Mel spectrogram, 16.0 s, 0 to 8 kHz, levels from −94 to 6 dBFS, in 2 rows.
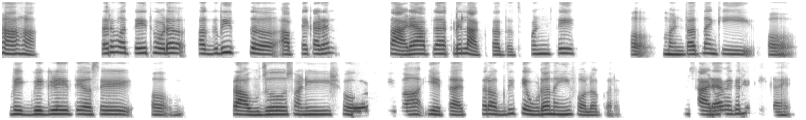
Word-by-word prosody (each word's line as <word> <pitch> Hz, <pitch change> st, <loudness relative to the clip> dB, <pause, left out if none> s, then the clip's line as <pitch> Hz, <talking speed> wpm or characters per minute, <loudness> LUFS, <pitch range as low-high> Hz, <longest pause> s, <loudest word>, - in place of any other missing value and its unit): हां, 230 Hz, -1 st, +3 dB
हां. 210 Hz, -5 st, -1 dB, 0.7 s
तर 260 Hz, +4 st, +2 dB
मग 285 Hz, -, +2 dB
ते 265 Hz, +1 st, +5 dB
थोडं 265 Hz, -1 st, +2 dB, 0.2 s
अगदीच 280 Hz, +5 st, +1 dB
आपल्याकडे 225 Hz, +2 st, 0 dB, 0.6 s
साड्या 220 Hz, 0 st, +5 dB
आपल्याकडे 235 Hz, +2 st, 0 dB
लागतातच. 185 Hz, -6 st, -1 dB
पण 230 Hz, 0 st, +1 dB
ते 260 Hz, 0 st, +1 dB, 0.9 s
म्हणतात 210 Hz, 0 st, +2 dB
ना, 260 Hz, -, 0 dB
की 215 Hz, -3 st, -4 dB
अ, 185 Hz, -, -5 dB, 0.4 s
वेगवेगळे 205 Hz, +1 st, +4 dB
ते 210 Hz, -, -1 dB
असे 205 Hz, +2 st, 0 dB, 0.4 s
अ, 180 Hz, -1 st, -2 dB, 0.7 s
ट्राउझर्स 195 Hz, +1 st, +3 dB
आणि 195 Hz, 0 st, +2 dB
शर्ट्स 185 Hz, -1 st, -1 dB
किंवा 200 Hz, -, -3 dB
येतायेत, 185 Hz, -3 st, 0 dB, 0.2 s
तर 220 Hz, -, +1 dB
अगदी 205 Hz, +1 st, +1 dB
तेवढं 210 Hz, -1 st, +4 dB
नाही 205 Hz, 0 st, +4 dB
फॉलो 170 Hz, -3 st, -2 dB
करत. -, -, -15 dB, 0.8 s
साड्या 200 Hz, -1 st, +4 dB
वगैरे 230 Hz, +2 st, -1 dB
ठीक -, -, -20 dB
आहे. 165 Hz, 0 st, -3 dB
210 Hz, 135 wpm, -22 LUFS, 195-235 Hz, 0.9 s, ते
